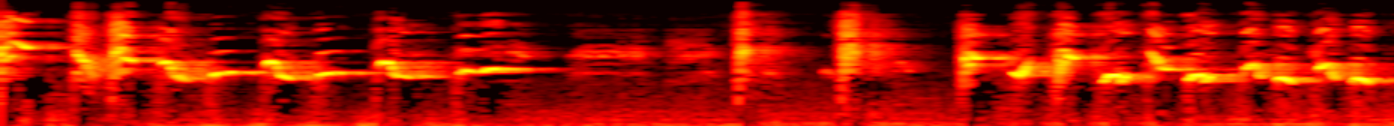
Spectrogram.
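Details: Greater green leafbird in energetic song with jamtrok-style fill-ins: bursts of sharp high chips and descending slurred whistles, a brief pause near the middle, then more fast rolling whistled phrases; faint low hum beneath.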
